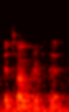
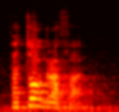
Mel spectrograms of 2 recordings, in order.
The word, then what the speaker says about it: photographer: So in the first word, it is the first syllable. The second syllable. The third syllable. So the first one should be, listen now to me. Photograph, photographer, photographic.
